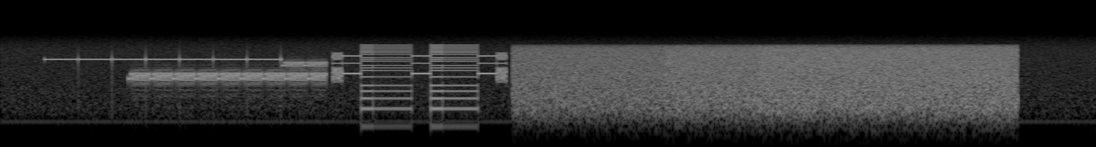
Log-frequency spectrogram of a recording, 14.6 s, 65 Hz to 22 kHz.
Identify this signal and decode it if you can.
Dial-up modem handshake (V.34 or later), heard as a whistle, warbles, then hiss.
